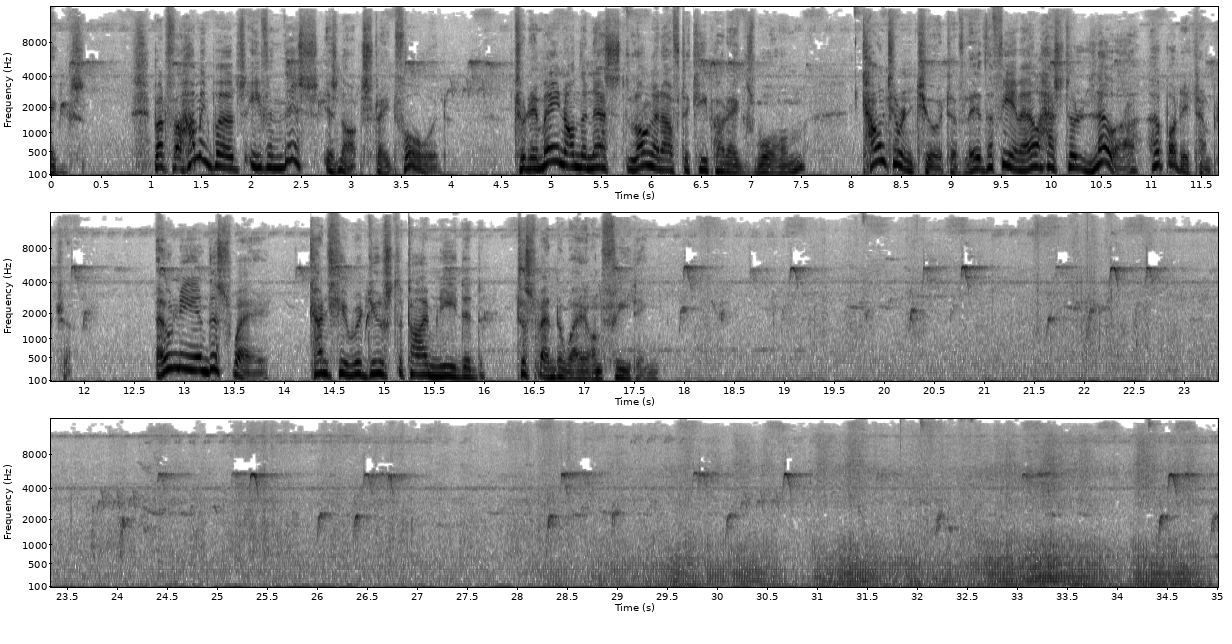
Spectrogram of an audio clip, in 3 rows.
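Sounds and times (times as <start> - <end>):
forest ambience: 0.0 - 35.0
small birds chirping: 0.0 - 35.0
low steady hum: 22.9 - 35.0.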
